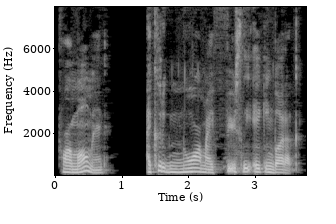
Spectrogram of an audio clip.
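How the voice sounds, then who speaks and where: Low-voiced woman narrating a story. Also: normal speed, mellow. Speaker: audiobook narrator. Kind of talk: first-person scripted story narration.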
